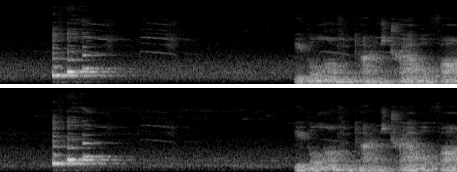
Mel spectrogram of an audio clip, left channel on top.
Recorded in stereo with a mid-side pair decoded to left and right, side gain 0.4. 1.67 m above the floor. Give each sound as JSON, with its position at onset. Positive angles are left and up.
{"t": 0.5, "sound": "laughter", "azimuth_deg": 20, "distance_m": 1.0}
{"t": 2.9, "sound": "a man speaking", "azimuth_deg": 20, "distance_m": 1.6}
